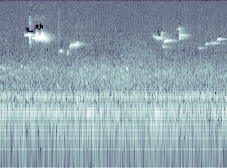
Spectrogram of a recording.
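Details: Narcissus flycatcher singing in the wild; high clear whistled phrases with slurred notes, two bursts about two and a half seconds apart, over a steady low hum.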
